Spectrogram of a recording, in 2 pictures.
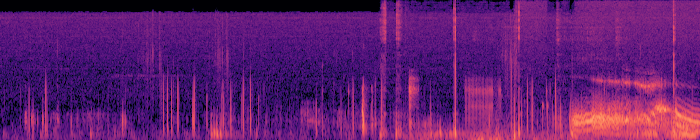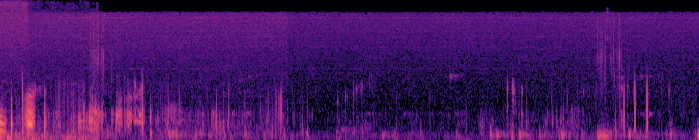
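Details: Own abdomen recorded for ASMR after drinking cola: gurgling, rumbling sounds with irregular pops and a loud churning stretch midway, ordinary stomach growling (borborygmi).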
